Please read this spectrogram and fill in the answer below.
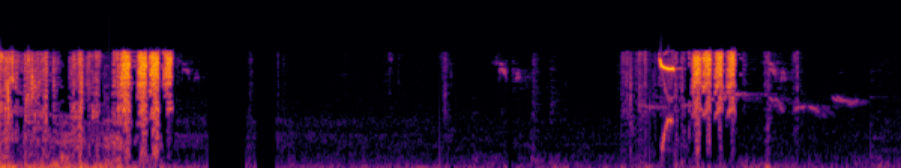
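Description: A camera knocked over, scraping and rustling as it tumbles for about a second. After a pause, a small bird splashes in a shallow bird bath in a quick flurry of strokes, with a short chirp.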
